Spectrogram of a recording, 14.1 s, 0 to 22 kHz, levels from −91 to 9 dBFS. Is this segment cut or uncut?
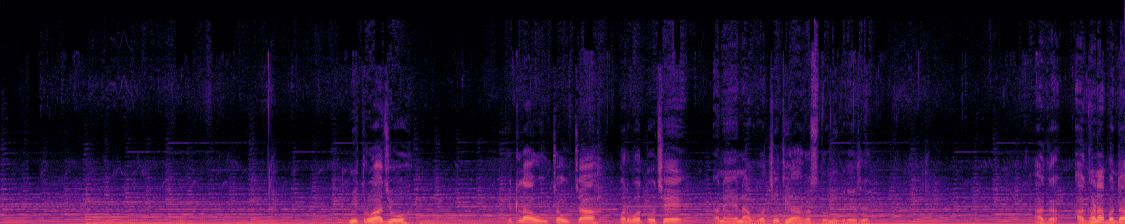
uncut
